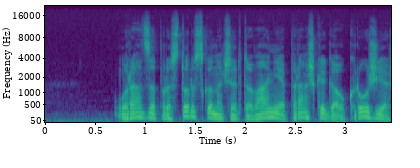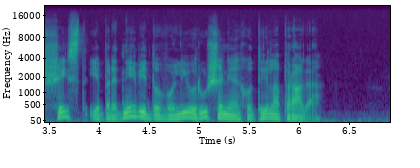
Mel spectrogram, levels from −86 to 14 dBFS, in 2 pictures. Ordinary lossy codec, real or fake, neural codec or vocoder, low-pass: none; real; none; 19.8 kHz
